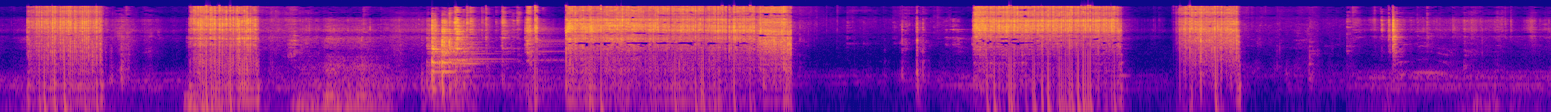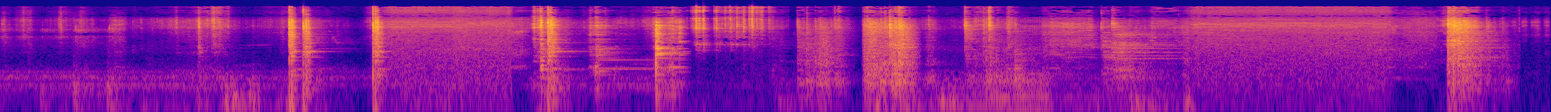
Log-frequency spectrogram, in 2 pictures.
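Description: Steel workshop sounds in a run of short cuts: steel pieces knocking, clinking and rattling against each other and the steel jig, with a few loud stretches of noise.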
